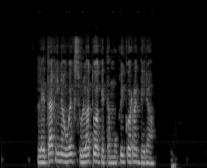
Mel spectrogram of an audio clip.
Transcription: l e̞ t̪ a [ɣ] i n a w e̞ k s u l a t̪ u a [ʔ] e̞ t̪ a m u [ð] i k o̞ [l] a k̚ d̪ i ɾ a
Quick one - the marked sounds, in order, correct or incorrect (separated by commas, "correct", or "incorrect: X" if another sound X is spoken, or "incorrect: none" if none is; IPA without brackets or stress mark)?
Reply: correct, incorrect: k, incorrect: ɣ, incorrect: r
